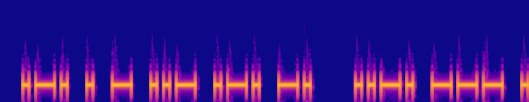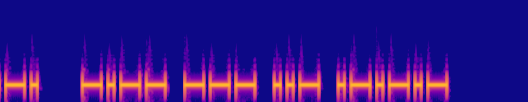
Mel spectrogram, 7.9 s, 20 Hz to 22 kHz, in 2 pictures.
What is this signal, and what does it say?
Morse code, heard as a keyed tone, about 25 wpm, 700 Hz. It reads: RETURN FOR YOU.
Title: Sentences from Top 1000 Words - Review Part 1 - 25wpm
